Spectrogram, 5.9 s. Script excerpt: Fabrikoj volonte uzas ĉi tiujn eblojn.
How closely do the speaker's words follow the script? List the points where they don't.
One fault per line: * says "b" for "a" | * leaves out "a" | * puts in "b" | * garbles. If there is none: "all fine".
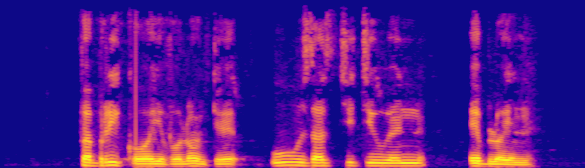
all fine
